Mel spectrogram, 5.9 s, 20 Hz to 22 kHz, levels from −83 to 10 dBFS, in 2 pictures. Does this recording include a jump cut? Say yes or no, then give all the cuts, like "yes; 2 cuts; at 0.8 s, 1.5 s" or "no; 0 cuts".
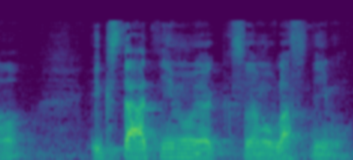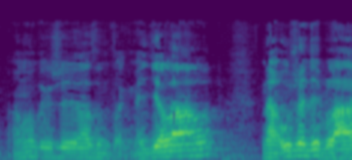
no; 0 cuts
